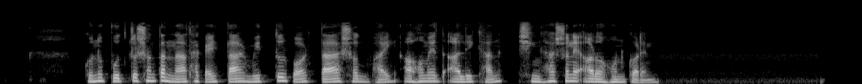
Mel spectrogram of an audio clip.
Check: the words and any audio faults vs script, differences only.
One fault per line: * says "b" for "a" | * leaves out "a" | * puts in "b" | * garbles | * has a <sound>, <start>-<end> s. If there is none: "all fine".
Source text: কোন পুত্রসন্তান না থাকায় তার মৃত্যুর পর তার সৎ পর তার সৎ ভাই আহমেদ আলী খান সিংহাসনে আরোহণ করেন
* leaves out "পর তার সৎ"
